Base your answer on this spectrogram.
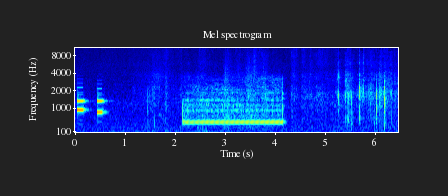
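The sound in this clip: Two short telephone keypad dialing beeps sound in quick succession. After a pause, a longer steady tone holds for about two seconds, followed by faint scattered rustling.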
